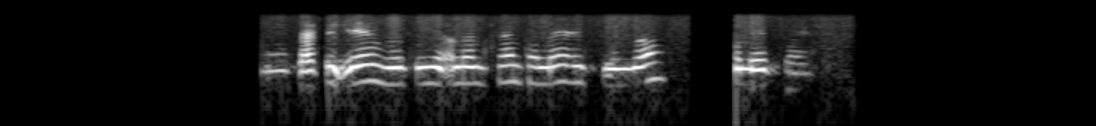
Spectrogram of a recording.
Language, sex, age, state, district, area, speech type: Santali, female, 30-45, West Bengal, Bankura, rural, conversation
